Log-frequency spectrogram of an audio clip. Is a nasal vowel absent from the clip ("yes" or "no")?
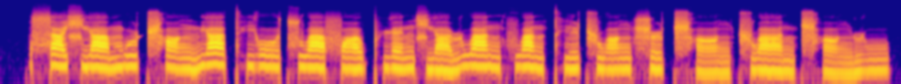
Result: yes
